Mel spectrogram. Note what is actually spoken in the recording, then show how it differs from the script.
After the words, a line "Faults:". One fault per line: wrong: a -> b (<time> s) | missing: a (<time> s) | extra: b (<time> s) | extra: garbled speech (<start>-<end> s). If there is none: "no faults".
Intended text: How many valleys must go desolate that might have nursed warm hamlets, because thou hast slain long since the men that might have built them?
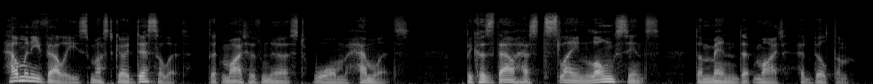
How many valleys must go desolate that might have nursed warm hamlets, because thou hast slain long since the men that might had built them?
Faults:
wrong: have -> had (8.0 s)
